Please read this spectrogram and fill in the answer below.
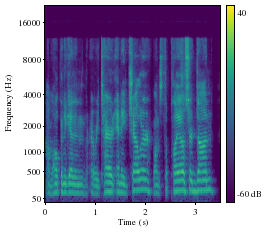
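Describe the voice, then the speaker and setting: A man hosting a podcast over a video call, rambling warmly, restarting his sentences and heaping compliments on his guests. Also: a little high, brisk. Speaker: podcast host. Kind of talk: casual interview chat.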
